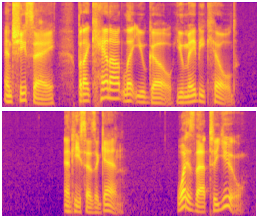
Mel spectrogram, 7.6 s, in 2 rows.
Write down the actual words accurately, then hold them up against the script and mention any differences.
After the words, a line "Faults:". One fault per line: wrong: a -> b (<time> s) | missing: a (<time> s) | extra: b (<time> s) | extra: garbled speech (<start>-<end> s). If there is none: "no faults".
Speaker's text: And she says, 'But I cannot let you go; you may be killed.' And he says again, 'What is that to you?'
And she say, 'But I cannot let you go; you may be killed.' And he says again, 'What is that to you?'
Faults:
wrong: says -> say (0.3 s)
